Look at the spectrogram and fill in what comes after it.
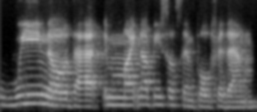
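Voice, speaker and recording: Using lively intonation, a woman speaks at a fairly slow pace and a medium pitch. She has a French Canadian accent. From Quebec, Montreal. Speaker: veterinarian. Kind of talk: presentation. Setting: video call. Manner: frequent fillers (um).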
